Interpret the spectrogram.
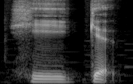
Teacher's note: as we push out the g we can kind of hear a bit of a break between these two words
